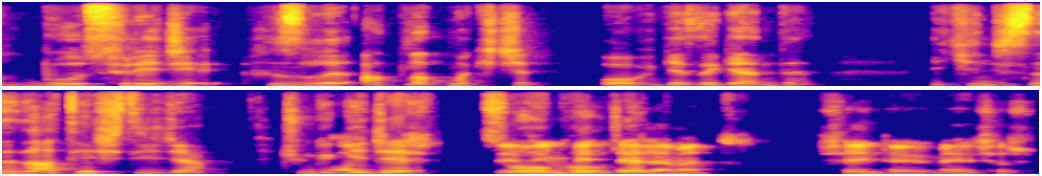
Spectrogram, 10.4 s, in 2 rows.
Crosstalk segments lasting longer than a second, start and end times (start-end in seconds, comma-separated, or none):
6.8-8.7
